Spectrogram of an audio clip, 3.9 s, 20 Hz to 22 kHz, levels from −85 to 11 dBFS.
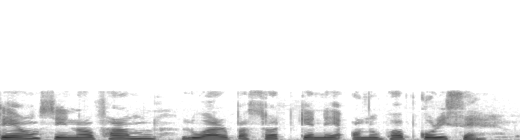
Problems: constant background noise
